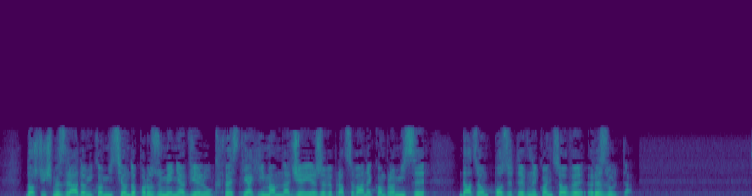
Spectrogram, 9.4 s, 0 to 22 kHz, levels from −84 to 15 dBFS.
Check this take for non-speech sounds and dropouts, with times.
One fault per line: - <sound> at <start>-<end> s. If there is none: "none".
none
